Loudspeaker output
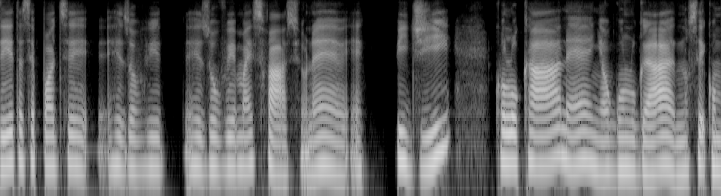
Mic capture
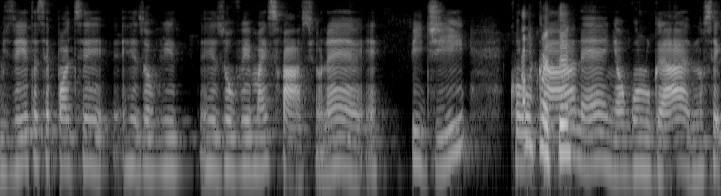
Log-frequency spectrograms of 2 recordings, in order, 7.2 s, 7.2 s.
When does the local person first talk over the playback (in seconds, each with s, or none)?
5.2 s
